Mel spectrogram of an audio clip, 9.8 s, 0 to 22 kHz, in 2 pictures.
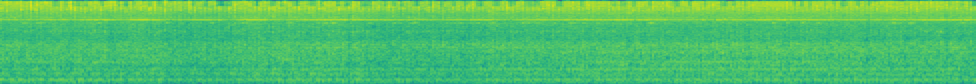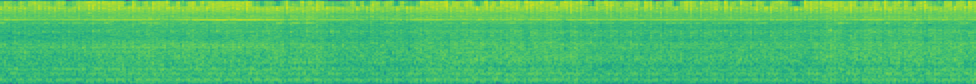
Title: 5.3l Chevy. Vacuum leak?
